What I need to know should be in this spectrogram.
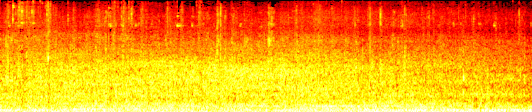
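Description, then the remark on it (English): A loud, steady rumble of a car fills the whole stretch, constant, with faint crunching and clopping sounds nearly buried beneath it. “The fucking car jammed it out”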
